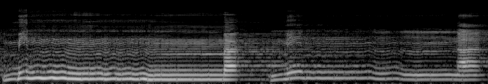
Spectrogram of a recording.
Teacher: নুন সাকিনের পরে নুন আসলে এটা ইদগামে বাগুন্না গুন্না করে পড়তে হবে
